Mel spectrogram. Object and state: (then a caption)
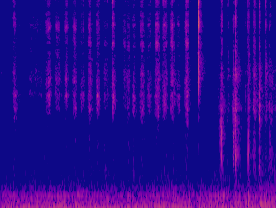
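Bar soap. Long nails scratch and tap a solid, carved white bar of soap held in the hand. Quiet, quick, uneven strokes make dry, bright scratching bursts over a low steady rumble, with a couple of sharper, clickier taps near the end.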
